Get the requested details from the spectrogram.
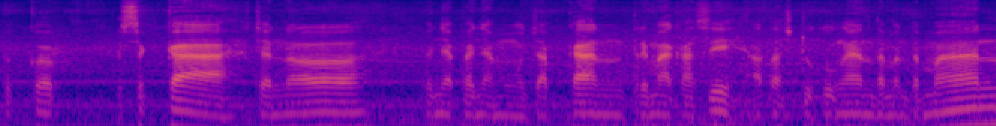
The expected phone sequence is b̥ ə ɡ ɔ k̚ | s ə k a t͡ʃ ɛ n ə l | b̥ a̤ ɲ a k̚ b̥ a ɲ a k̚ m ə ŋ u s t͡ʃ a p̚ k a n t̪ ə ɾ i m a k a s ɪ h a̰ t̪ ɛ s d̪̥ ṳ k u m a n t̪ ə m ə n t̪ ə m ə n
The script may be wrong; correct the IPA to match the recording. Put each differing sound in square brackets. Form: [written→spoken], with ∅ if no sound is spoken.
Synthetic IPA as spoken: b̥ ə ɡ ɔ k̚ | s ə k a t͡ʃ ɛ n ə l | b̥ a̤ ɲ a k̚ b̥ a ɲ a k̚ m ə ŋ u [s→∅] t͡ʃ a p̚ k a n t̪ ə ɾ i m a k a s ɪ h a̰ t̪ [ɛ→a] s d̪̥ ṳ k u [m→ŋ] a n t̪ ə m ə n t̪ ə m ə n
